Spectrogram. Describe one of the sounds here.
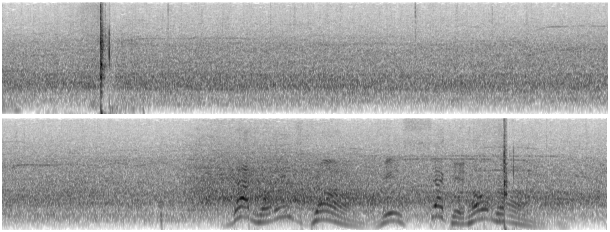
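A wooden bat sharply cracks against a baseball.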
